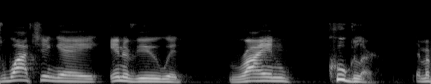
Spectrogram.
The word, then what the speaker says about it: Coogler: ago i was watching a interview with ryan coogler am i pronouncing it correctly maynard that's correct that's homeboy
